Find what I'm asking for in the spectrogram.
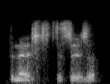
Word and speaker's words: Dinesh D'Souza: Dinesh D'Souza.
